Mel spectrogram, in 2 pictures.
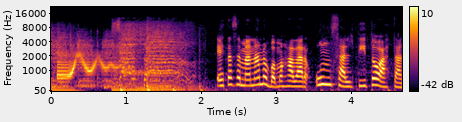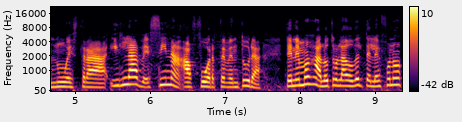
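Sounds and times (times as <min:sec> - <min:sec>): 
springy cartoon boing jingle: 0:00.1 - 0:01.0
speech: 0:02.2 - 0:09.3.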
